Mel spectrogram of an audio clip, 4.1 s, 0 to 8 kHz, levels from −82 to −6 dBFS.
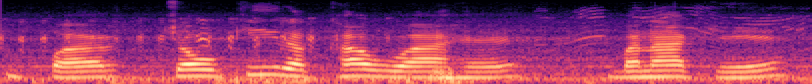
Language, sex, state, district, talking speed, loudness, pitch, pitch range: Hindi, male, Bihar, West Champaran, 90 wpm, -15 LUFS, 170 Hz, 160-190 Hz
